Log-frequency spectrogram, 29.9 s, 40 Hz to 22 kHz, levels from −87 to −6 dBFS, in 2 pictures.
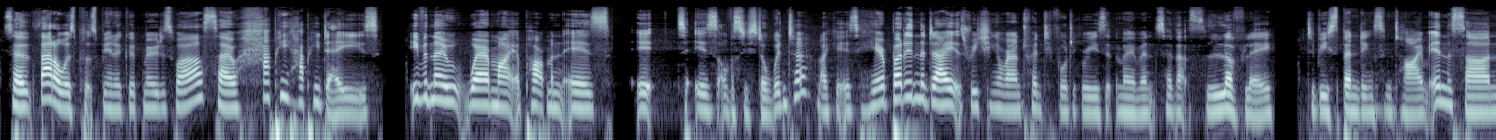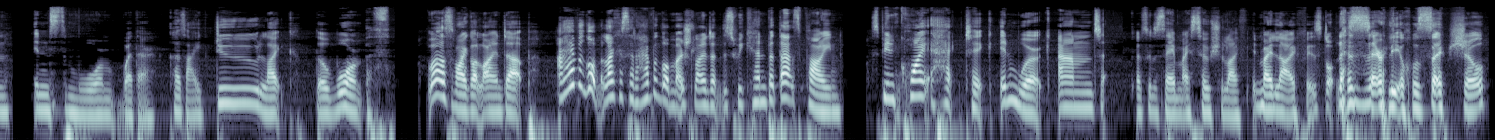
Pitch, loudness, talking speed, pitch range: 165 Hz, -20 LUFS, 220 wpm, 145-205 Hz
